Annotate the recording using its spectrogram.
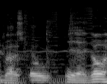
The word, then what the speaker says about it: Costco: Apparently it's pronounced, you're supposed to pronounce the T, so Costco.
